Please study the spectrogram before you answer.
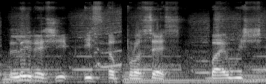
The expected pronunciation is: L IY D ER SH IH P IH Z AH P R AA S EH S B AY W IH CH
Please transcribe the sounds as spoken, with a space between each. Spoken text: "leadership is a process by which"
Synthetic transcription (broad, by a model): L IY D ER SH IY P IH S AH P R AA S EH S B AY W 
